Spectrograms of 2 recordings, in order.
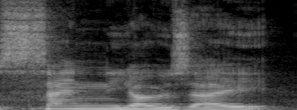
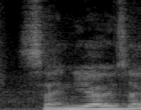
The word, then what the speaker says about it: San Jose: When this is from Nancy from San Jose in California. Is that how you say it? San Jose? Yeah, it is.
